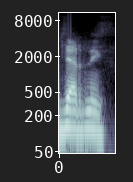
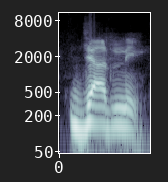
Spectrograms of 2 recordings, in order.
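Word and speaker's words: journey: तो अगला जो वर्ड है वो है, हम लोग प्रोनाउंस करते हैं जर्नी। तो ये जो वर्ड है ये जर्नी नहीं होता, इसको अंग्रेज़ लोग जो बोलते हैं वो है बोलते हैं जर्नी।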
